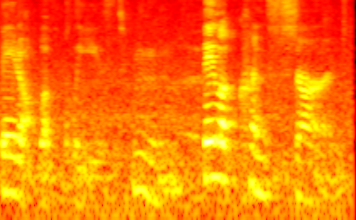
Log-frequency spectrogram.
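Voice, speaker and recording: A woman preschool teacher reading aloud expressively to young children, explaining words simply and giving gentle classroom directions. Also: medium pitch, animated, takes it slowly. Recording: roomy, distant microphone, faint noise.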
